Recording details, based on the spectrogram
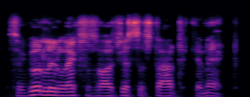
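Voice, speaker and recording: A man's voice: on the low side, quick pace, dry recording. Older Australian man teaching informally, dry sound. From New South Wales, Australia. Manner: plain-spoken, repeats phrases in simple lists.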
